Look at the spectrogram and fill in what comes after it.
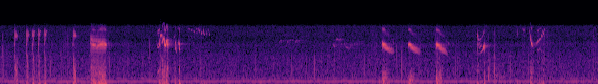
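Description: Woodland birds calling: short chirps and clicks, then several quick downward-sweeping whistles about two-thirds of the way through, over a steady low hum from the old soundtrack.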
